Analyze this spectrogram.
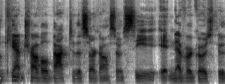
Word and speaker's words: Sargasso: i'm just pronouncing it wrong you seem to pronounce differently but sargasso yeah sargasso c to reproduce this is a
